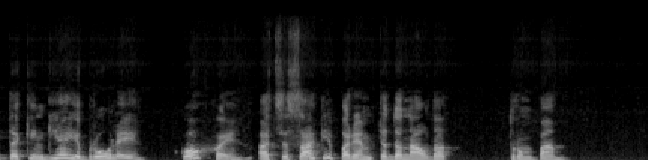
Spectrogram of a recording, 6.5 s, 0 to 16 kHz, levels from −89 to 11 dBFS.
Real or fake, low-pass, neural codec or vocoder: fake; 14.4 kHz; vocoder, 48 kHz, 128 mel bands, Vocos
